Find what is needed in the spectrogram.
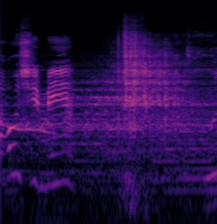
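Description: A short spoken line, then a sudden sharp crack about a second in with a hissing tail that fades quickly, over steady background music.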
